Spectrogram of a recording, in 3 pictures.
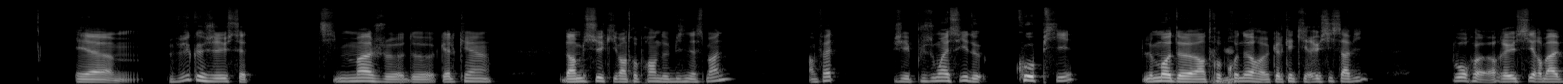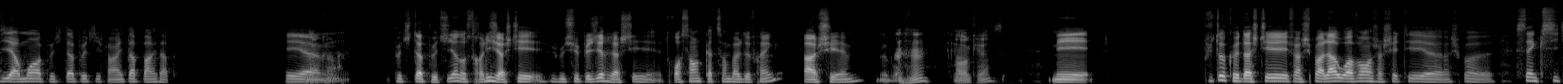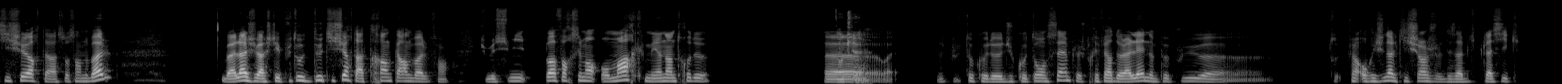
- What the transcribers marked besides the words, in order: stressed: "copier"; chuckle
- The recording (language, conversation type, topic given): French, podcast, Quel rôle la confiance joue-t-elle dans ton style personnel ?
